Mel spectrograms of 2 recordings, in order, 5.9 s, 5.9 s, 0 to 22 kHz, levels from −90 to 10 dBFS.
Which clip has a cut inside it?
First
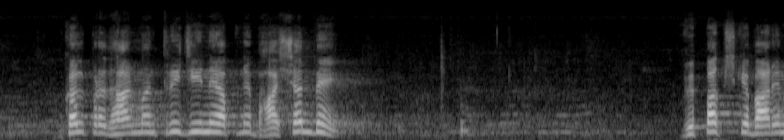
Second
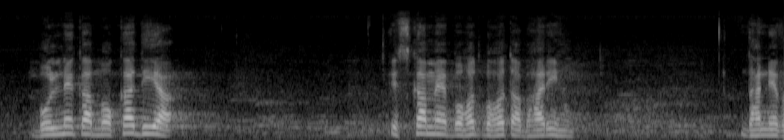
first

